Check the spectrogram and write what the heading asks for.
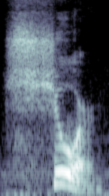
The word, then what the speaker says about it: sure: it's an easy sound what you may not know is that there are some words in English that are written with the letter s but are pronounced with the sh sound words like sugar and sure and to make things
